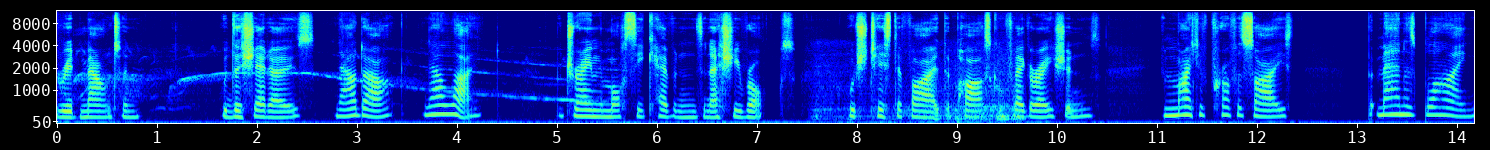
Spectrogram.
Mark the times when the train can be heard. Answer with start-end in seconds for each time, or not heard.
7.5-9.7.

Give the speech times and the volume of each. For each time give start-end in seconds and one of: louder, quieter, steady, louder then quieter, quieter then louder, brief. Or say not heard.
0.0-14.1 steady.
